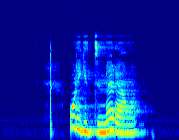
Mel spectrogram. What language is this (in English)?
Kabyle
